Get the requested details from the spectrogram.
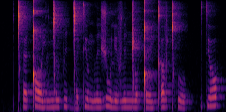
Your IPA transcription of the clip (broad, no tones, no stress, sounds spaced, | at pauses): ǀʰ ɛ ǃ ɔ j ɨ ŋ͡ǀ ɨ p i ɡ͡ǀ ɛ tʲ o ŋ ð i ʒ u lʲ e v l i ŋ͡ǁ o ǃ e j kʼ ɐ v ǀʰ u | tʲ ɔ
